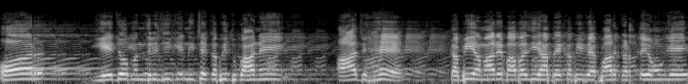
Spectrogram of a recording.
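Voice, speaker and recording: A man speaks at an extremely high pitch in a monotone, flat intonation, with long, frequent pauses. Noticeable background noise is present. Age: 40s. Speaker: donor family representative. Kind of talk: public address at religious event.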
